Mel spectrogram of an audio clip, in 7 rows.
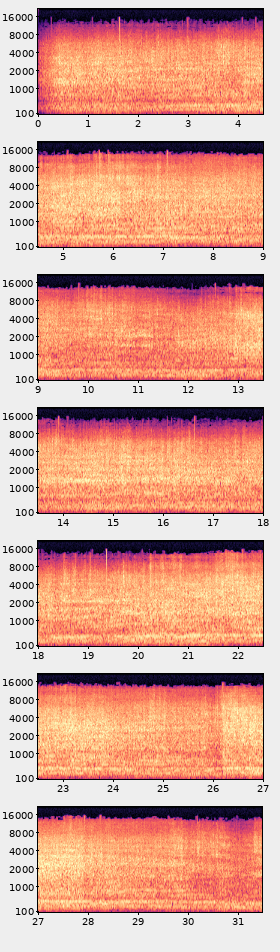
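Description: Super late model stock cars racing on an oval, their V8 engines running hard in a pack, the pitch rising and falling as they pass. The sound fades in at the start.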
